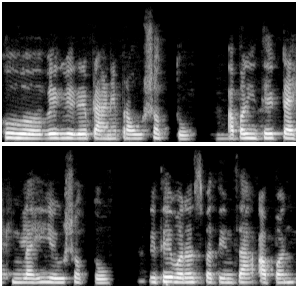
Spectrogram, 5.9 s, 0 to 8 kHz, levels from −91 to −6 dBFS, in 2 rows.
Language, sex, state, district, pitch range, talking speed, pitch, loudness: Marathi, female, Maharashtra, Dhule, 230-245 Hz, 155 wpm, 235 Hz, -15 LUFS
